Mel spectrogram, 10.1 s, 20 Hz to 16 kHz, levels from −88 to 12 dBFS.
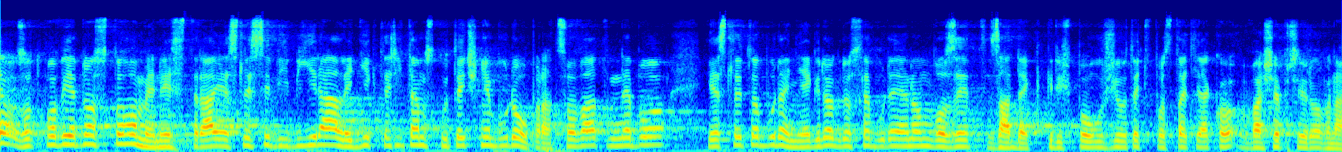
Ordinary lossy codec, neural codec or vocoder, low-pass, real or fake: Opus, 24 kbps; none; 9.9 kHz; real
